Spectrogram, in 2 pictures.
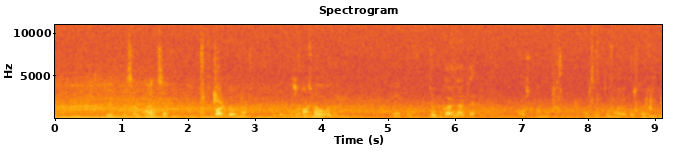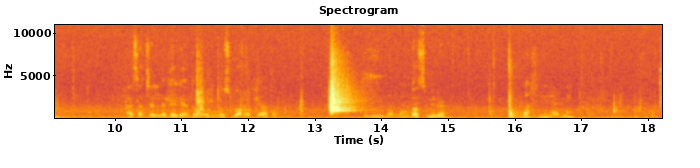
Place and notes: Berlin: Vermessungspunkt Friedelstraße / Maybachufer - Klangvermessung Kreuzkölln ::: 03.06.2011 ::: 01:51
